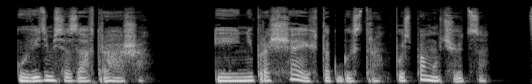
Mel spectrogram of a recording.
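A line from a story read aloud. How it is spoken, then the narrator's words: Soft whisper in ear. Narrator (Russian): тихо прошептал мне на ухо Джун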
